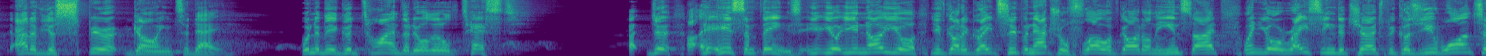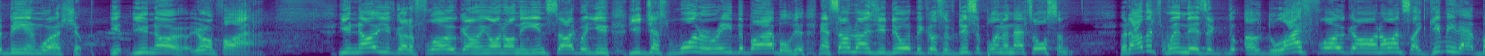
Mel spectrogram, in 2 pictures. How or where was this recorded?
live audience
